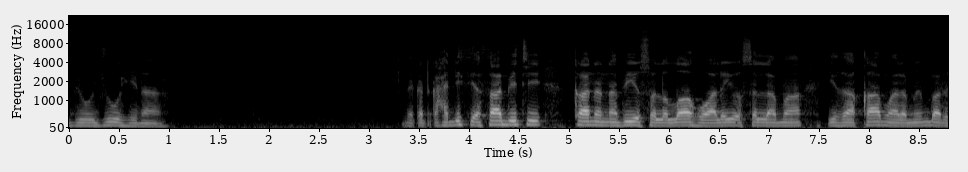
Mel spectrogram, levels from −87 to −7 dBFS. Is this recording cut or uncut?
uncut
